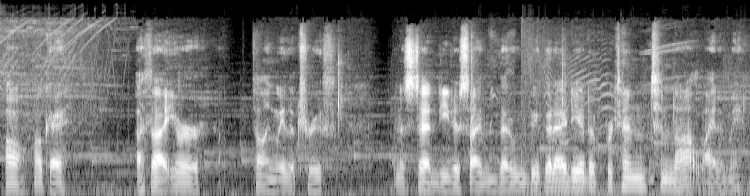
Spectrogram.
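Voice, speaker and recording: A young man streaming a video game, talking to his chat in a soft whisper with mouth noises, his throat sore from whispering. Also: lowish voice, brisk, faint music behind. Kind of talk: casual gaming commentary, trying ASMR-style whispering.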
